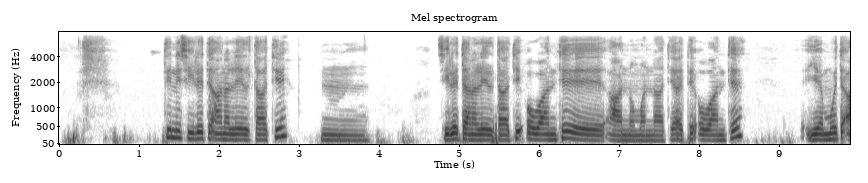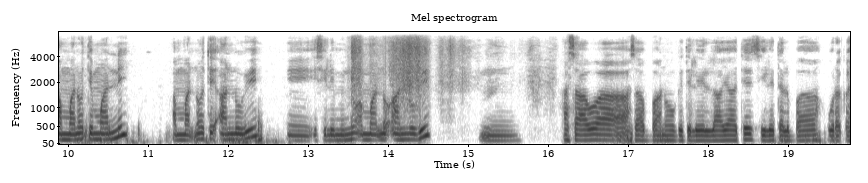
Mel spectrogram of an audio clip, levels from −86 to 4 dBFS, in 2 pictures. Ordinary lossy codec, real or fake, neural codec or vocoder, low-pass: AAC, 48 kbps; real; none; 7.2 kHz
